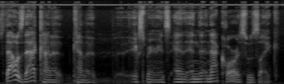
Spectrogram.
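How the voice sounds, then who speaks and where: With an American accent and some vocal fry, a man speaks at a moderate pace and a medium pitch. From Boston, Massachusetts. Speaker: rock musician. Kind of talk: casual interview. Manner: halting; deadpan.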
